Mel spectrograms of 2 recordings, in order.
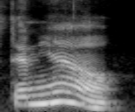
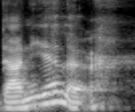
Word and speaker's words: Danielle: the Fay course is Danielle and Danel yeah how you say it on English or on Dutch it's all fine so good evening all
